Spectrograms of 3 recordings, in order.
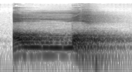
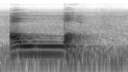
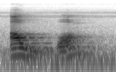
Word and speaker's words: Allah: dengan fasih Allah Allah apabila diucapkan dengan menggunakan wow Allah ini salah Allah atau lidahnya ditepuk terlalu ke belakang Allah salah Allah atau menggunakan lam tapi juga masih menggunakan bibir Allah Allah salah yang benar adalah ujung lidah nempel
